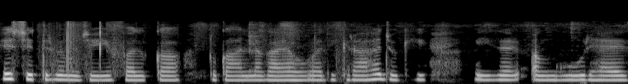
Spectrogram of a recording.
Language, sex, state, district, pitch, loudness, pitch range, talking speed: Hindi, female, Jharkhand, Deoghar, 205 Hz, -22 LUFS, 200-215 Hz, 170 wpm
